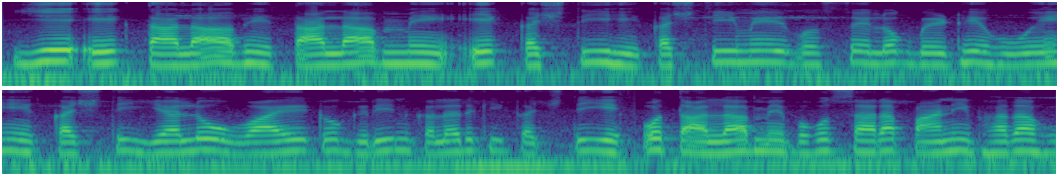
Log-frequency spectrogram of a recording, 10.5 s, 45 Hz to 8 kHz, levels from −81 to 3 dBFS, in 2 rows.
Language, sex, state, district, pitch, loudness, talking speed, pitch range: Hindi, male, Jharkhand, Jamtara, 180 Hz, -22 LUFS, 190 wpm, 170-190 Hz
